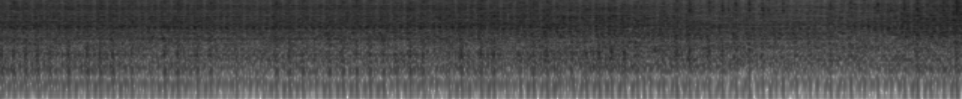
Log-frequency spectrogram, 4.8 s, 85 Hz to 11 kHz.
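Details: 1980 Suzuki FZ50 two-stroke moped after fixing fuel leaks (seal, fuel shutoff, carburetor screws torqued): fast, even popping at steady idle with no misses or knocks; normal idle.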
